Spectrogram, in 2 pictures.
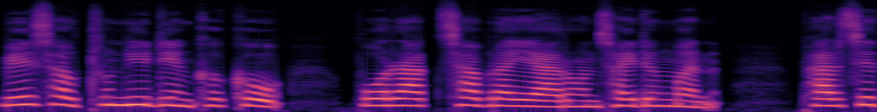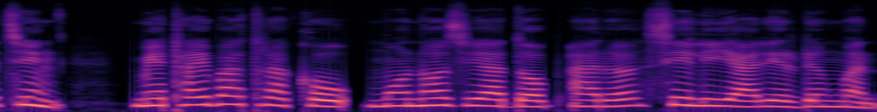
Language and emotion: Bodo, neutral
